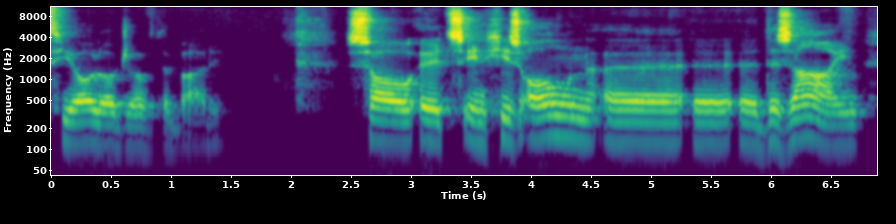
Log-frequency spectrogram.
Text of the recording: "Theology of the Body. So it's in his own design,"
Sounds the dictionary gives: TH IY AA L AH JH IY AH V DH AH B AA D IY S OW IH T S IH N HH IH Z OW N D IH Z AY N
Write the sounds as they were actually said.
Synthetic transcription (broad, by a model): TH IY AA L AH JH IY AH V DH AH B AA D IY S OW IH T S IH N HH IH Z OW N D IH Z AY N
